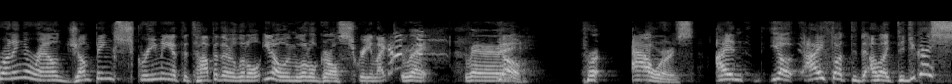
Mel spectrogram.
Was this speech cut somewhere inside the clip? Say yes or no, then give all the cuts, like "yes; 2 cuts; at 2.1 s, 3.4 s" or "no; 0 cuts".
no; 0 cuts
